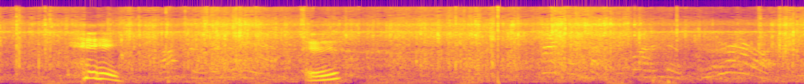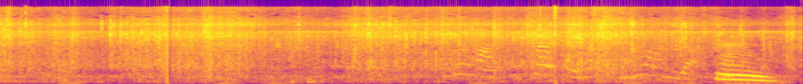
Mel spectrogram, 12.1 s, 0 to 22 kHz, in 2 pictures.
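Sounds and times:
faint voices: 0:00.0 - 0:12.0
leaves and twigs rustling: 0:00.0 - 0:12.0.

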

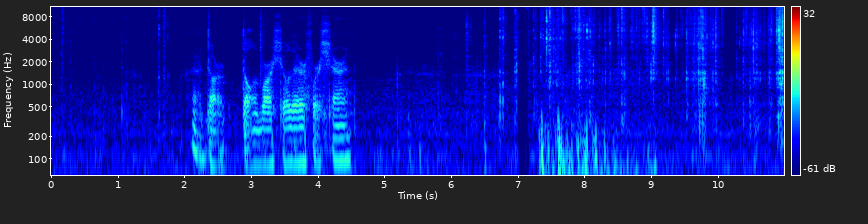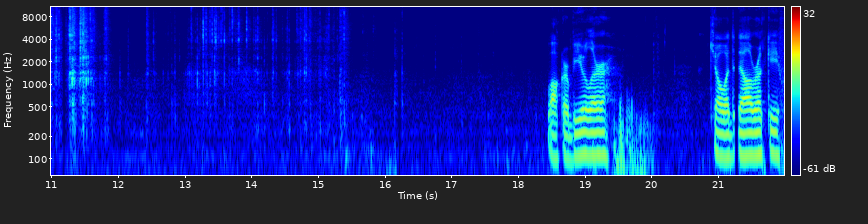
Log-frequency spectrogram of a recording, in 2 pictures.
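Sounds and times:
plastic wrapper tearing and crinkling: 0:06.1 - 0:16.3.

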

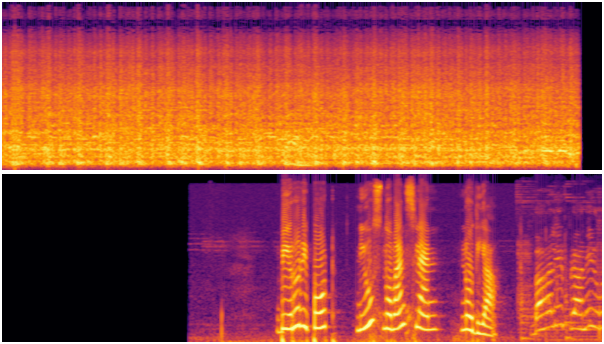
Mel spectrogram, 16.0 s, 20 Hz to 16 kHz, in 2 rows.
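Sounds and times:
drums beaten with sticks: 0:00.0 - 0:07.8.

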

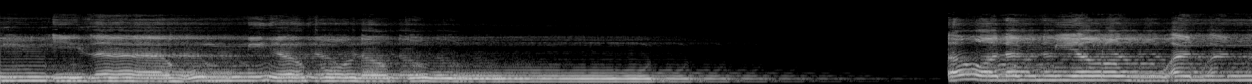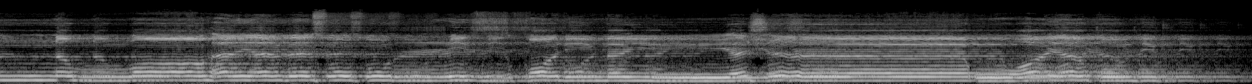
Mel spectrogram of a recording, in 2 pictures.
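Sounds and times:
man chanting melodically: 0:00.0 - 0:07.6, 0:09.5 - 0:25.0.

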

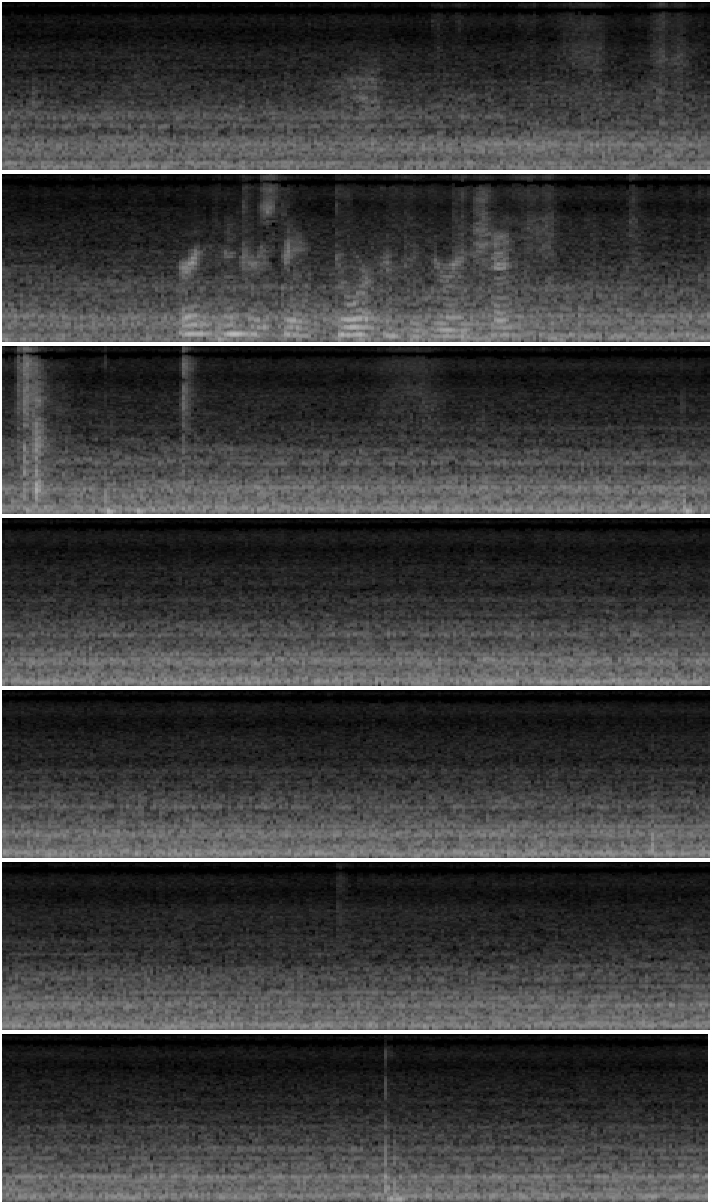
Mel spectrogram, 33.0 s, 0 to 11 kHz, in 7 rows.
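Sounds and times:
faint steady hum: 0:00.0 - 0:33.0.

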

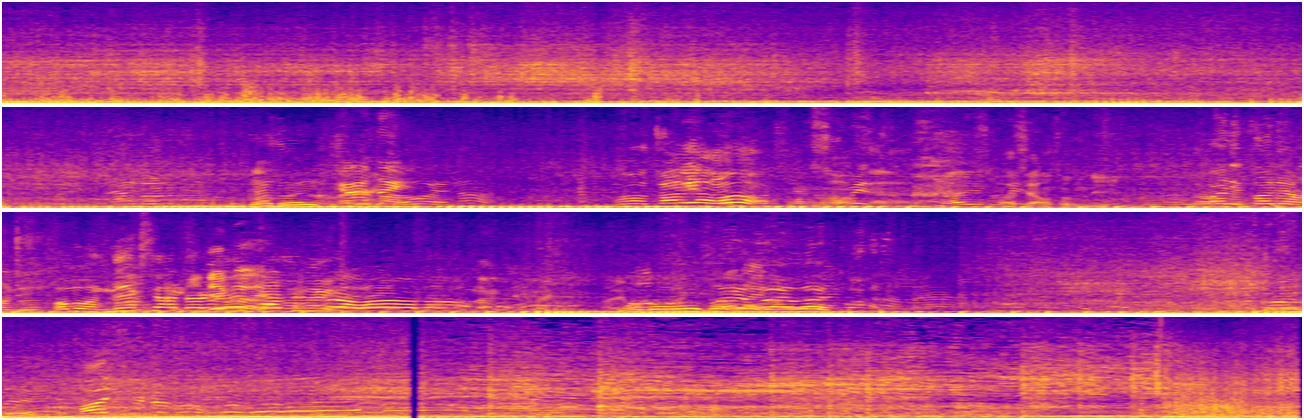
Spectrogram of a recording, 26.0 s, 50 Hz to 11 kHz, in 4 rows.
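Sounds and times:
motorcycle engine pulling away: 0:00.0 - 0:13.7
people talking: 0:06.6 - 0:23.1.

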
